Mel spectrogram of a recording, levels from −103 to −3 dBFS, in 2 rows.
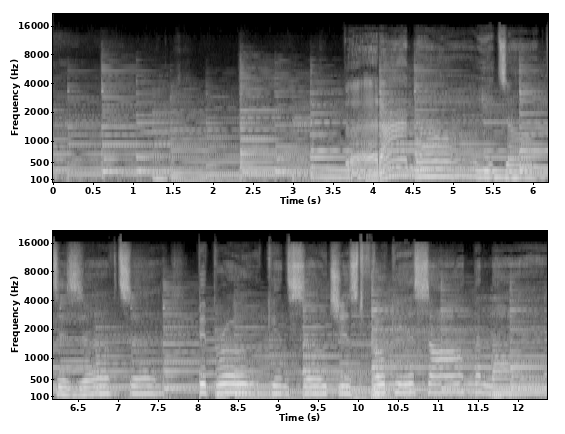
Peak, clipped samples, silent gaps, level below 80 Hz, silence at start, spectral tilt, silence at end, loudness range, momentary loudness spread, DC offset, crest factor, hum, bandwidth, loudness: -6 dBFS; under 0.1%; none; -52 dBFS; 0 s; -5 dB/octave; 0 s; 8 LU; 11 LU; under 0.1%; 18 dB; none; 16.5 kHz; -23 LUFS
